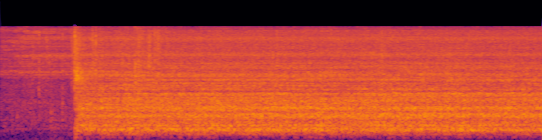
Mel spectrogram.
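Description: A gas torch hisses and roars steadily.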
